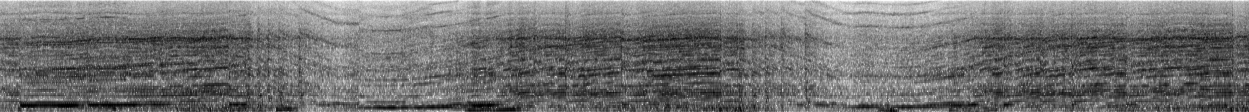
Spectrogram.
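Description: A racing car engine screams at high revs, dropping in pitch as it brakes and rising again as it speeds up.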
